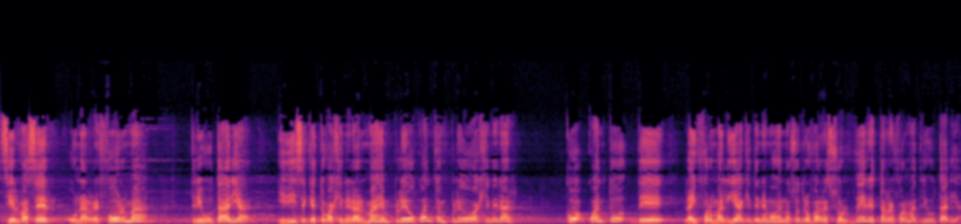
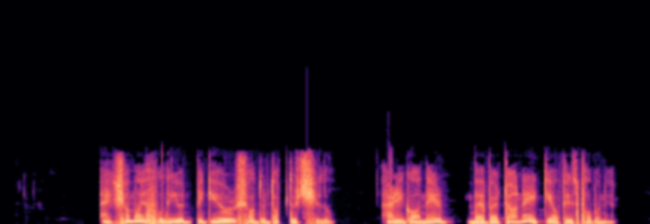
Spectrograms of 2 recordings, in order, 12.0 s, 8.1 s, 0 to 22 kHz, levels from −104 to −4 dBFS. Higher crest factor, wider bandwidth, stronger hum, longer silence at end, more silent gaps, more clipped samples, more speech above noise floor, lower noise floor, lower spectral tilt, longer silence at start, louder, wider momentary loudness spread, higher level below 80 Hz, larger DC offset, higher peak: first, 18 dB vs 12 dB; first, 11 kHz vs 7.2 kHz; neither; second, 0 s vs 0.45 s; second, none vs 5.77-5.81 s; neither; second, 26 dB vs 71 dB; second, -49 dBFS vs -83 dBFS; second, -3.5 dB/octave vs -5 dB/octave; second, 0 s vs 1.25 s; second, -23 LUFS vs -12 LUFS; about the same, 9 LU vs 8 LU; second, -78 dBFS vs -46 dBFS; neither; second, -6 dBFS vs 0 dBFS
